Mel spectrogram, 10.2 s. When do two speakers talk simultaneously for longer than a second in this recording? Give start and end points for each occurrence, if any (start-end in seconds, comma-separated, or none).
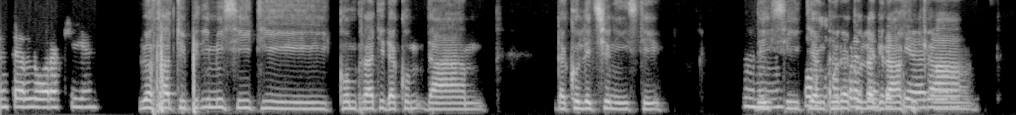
7.5-9.5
